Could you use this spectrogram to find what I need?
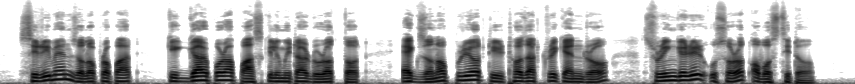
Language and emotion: Assamese, neutral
